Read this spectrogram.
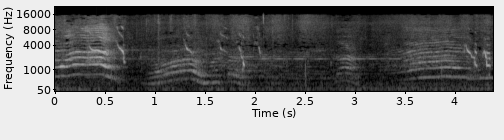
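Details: Hungry small puppies being fed beside their mother give arching, harmonic whines that swoop up and then down, one after another with brief gaps, over low background rumble.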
